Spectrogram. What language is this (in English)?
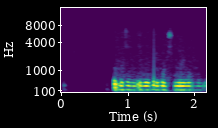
Bangla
